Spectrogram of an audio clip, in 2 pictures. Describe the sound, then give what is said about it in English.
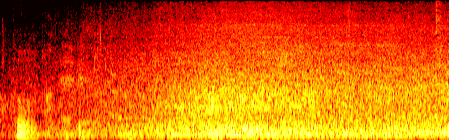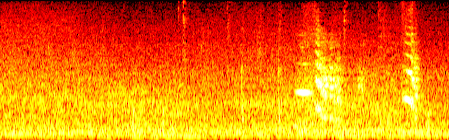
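Steady low engine rumble of a bus ride through traffic, filling the whole stretch, with two short horn honks near the end. No one speaks. “just a short bus ride over to HeadGum”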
